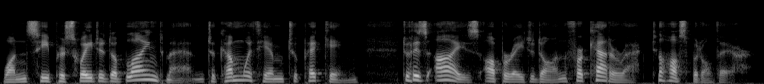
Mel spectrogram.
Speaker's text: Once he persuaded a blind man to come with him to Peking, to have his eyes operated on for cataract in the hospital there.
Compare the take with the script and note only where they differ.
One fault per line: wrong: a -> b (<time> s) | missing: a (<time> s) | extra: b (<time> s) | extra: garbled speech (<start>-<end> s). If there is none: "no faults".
missing: have (4.1 s)
missing: in (6.6 s)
